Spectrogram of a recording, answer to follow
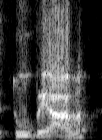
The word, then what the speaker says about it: Tu B'Av: día 15 de Leo, la razón por la cual se dice Tu B'Av, es porque las letras que forman el día 15 son la letra Tet y la letra Vav, que se pronuncia tú.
